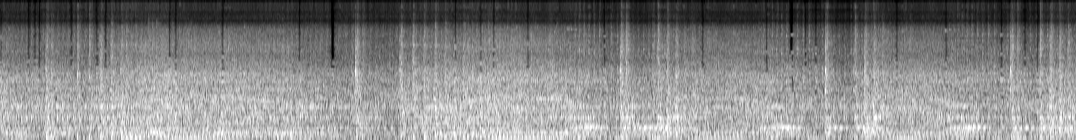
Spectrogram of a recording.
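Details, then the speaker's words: Used two-stage snowblower started on choke with a squirt of fuel: the small engine runs with a rough, wavering note that never settles. Uneven running from a white speck of debris in the carburetor jet. "look close see this little white dot in there some debris"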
